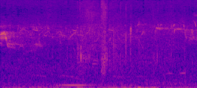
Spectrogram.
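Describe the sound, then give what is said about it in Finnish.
A few honking calls from Canada geese carry over quiet outdoor ambience at Sylväjärvi lake in the early morning, with a light mist on the water, one low, drawn-out call standing out briefly. “Toi on ihan totta, että Kanadahanheeni niin ja joutsenen äänet hetkittäin saattaa kyllä sekoittua.”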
